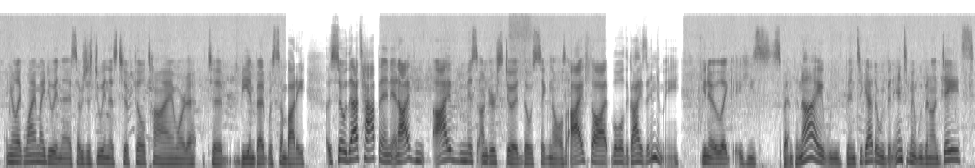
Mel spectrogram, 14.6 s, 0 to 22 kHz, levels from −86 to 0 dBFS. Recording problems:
hiss; noticeable; until 4.5 s, from 5.5 to 9 s and from 10 s on; 15 dB below the speech

